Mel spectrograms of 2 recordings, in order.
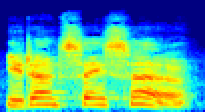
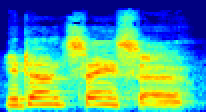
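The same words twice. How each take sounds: First: High, polite murmur of false interest; high mock-interested young woman; feigned interest. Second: High, light polite murmur; polite young woman, pitched up; polite Lenina. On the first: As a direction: fake being impressed, voice up high. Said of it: "simulated intelligence and said". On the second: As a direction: humour him sweetly, voice up high. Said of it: "said Lenina politely". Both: A narrator's reading.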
